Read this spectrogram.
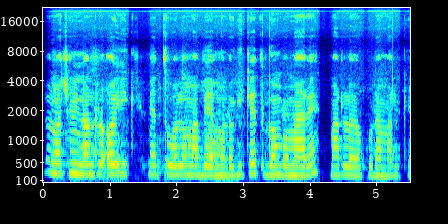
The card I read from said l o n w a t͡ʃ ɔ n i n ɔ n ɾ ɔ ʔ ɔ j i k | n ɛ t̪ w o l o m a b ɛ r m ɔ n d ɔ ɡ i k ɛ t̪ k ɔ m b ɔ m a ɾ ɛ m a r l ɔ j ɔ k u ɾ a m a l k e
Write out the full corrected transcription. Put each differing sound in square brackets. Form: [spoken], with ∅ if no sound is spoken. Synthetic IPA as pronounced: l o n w a t͡ʃ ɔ n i n ɔ n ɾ ɔ ʔ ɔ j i k | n ɛ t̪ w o l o m a b ɛ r m ɔ n d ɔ ɡ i k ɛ t̪ [ɡ] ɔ m b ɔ m a ɾ ɛ m a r l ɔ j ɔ k u ɾ a m a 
